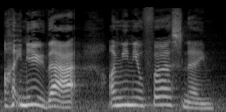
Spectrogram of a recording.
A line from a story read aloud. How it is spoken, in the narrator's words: she laughed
